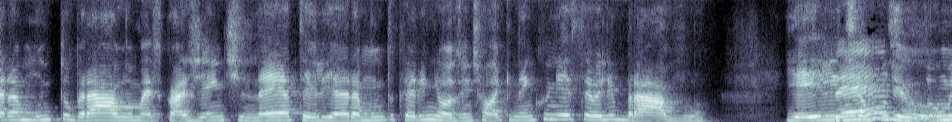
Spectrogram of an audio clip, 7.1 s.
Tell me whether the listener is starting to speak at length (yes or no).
no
